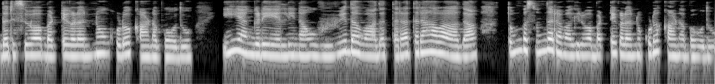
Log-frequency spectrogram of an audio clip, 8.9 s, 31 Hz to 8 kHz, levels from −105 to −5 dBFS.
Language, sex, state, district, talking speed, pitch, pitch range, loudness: Kannada, female, Karnataka, Dharwad, 85 wpm, 210 Hz, 200-235 Hz, -19 LUFS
